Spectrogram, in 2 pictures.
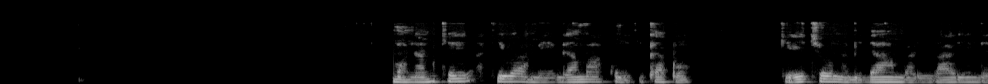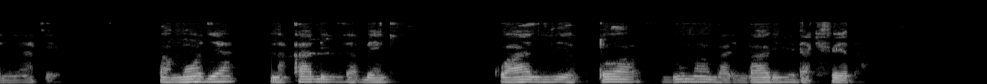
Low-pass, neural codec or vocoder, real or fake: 7.2 kHz; none; real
